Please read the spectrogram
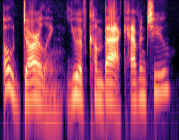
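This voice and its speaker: A man voicing a tender and fragile young woman in love, speaking softly and pleadingly in an audiobook reading. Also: on the high side, very animated, moderate pace, dry recording, studio quality, pitched above the performer's own voice.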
